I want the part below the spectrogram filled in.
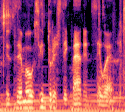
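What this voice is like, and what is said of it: Weak put-on French accent. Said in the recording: “That was French. ... These both sound the same to me when you try to do it. ... I can't do accents.”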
